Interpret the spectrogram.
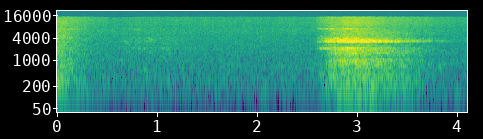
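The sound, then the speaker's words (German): An audible deep breath in and out during a guided meditation: a faint intake, a quiet pause, then a fuller airy exhale with a slight whistling edge that fades out. No one speaks. “Und dann atmen wir noch einmal tief ein und aus.”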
